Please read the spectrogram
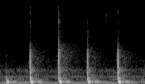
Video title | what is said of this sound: Easy, Crusty Artisan No Knead Bread!! #bread #bestbread #kitchentips | you just tap on it, and it should sound nice and hollow, and that's how you know it's cooked completely through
